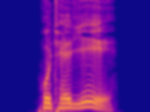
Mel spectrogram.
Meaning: hotelier
- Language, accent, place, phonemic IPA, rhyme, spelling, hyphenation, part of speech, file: German, Germany, Berlin, /hotɛˈli̯eː/, -eː, Hotelier, Ho‧te‧li‧er, noun, De-Hotelier.ogg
